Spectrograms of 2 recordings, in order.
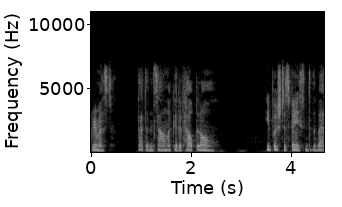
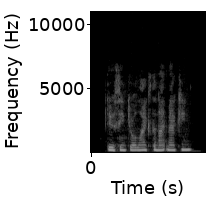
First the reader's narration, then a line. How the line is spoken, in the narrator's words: August whispered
